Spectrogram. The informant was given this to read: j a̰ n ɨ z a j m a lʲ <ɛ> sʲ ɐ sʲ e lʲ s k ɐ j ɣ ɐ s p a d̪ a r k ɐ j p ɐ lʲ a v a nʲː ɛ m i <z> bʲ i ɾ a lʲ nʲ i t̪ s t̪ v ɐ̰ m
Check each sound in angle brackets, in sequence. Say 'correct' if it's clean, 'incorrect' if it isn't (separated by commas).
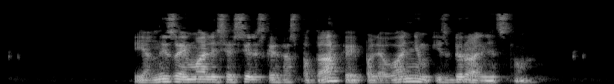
incorrect, correct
